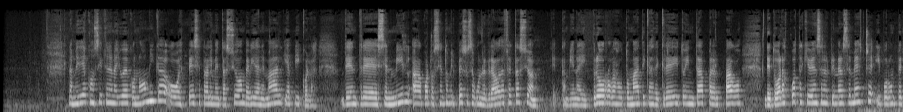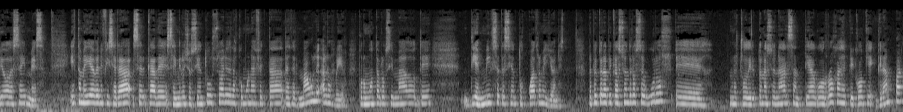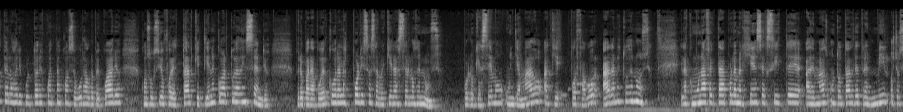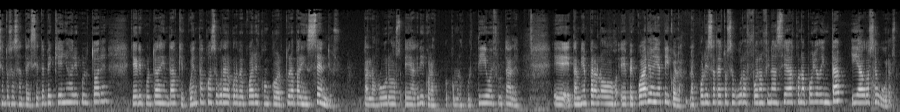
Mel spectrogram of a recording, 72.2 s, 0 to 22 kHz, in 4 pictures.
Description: Directora-regional-INDAP-sobre-medidas-para-incendios.m4a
